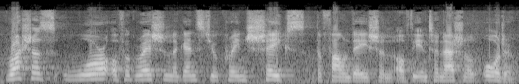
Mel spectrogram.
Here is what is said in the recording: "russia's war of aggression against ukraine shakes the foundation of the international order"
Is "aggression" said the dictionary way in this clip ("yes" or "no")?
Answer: yes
